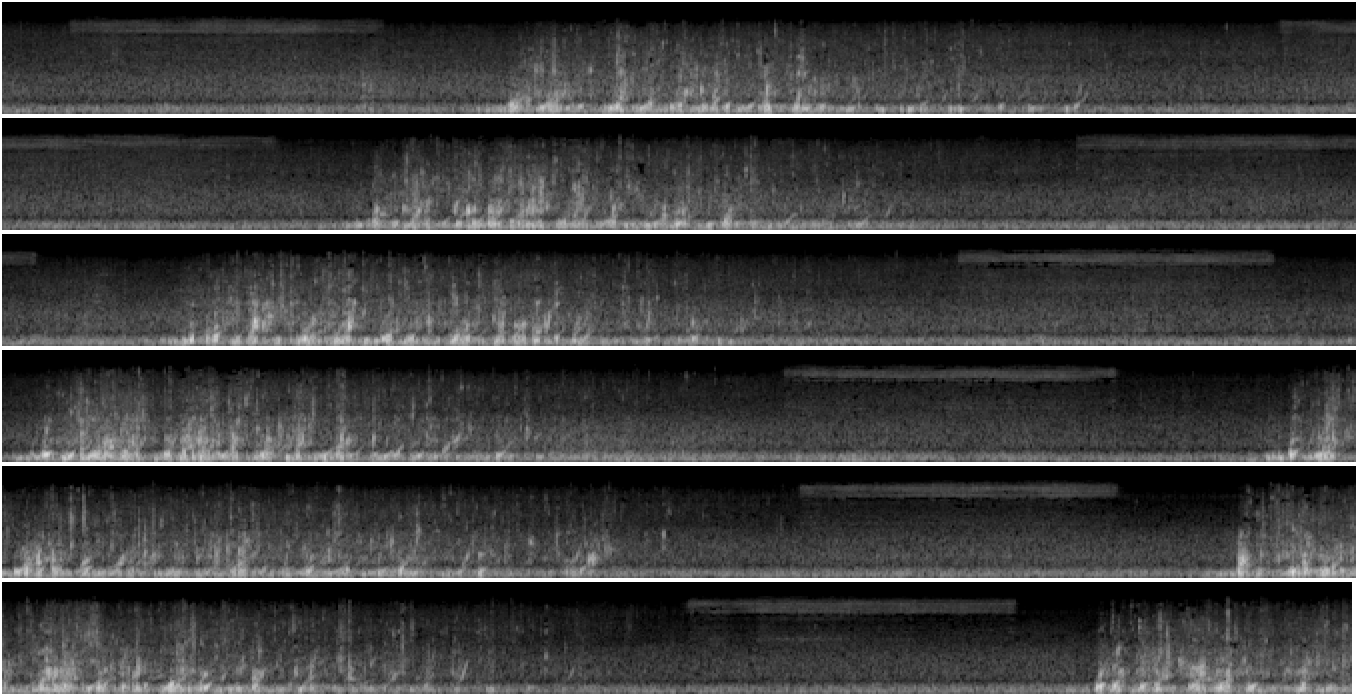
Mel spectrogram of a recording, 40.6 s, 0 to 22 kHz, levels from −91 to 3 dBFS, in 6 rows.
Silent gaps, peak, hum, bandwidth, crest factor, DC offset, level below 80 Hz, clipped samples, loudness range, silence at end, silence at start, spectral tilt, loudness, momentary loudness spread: none; -8 dBFS; none; 12 kHz; 24 dB; under 0.1%; -64 dBFS; under 0.1%; 16 LU; 0 s; 0 s; -7 dB/octave; -30 LUFS; 22 LU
